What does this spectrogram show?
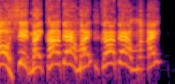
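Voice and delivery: very high, loud, drawn-out voice. Acting out Britain backing down after being punched: imitating Britain. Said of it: "Britain was like".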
